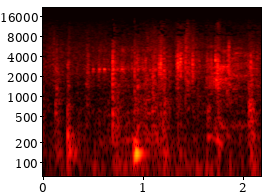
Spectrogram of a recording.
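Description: Scattered light taps and rattles, with a soft thud about a second in, as a child's mini quad bike is wheeled out over a doorway threshold.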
